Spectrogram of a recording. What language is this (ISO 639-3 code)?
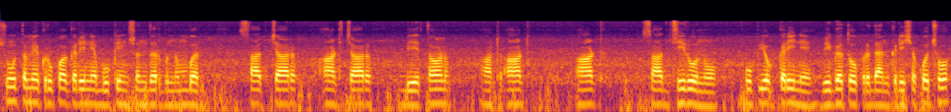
guj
